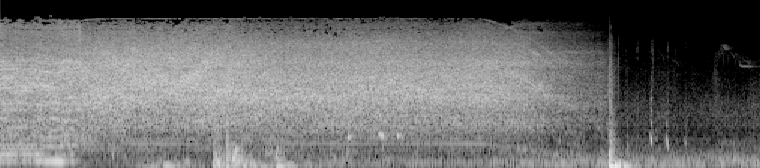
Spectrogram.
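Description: An angle grinder running against a caravan's ceiling with a loud, steady grinding whine, which winds down with a falling pitch about seven seconds in. About eight seconds in comes one heavy thump as the caravan tips over, followed by a few small knocks.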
